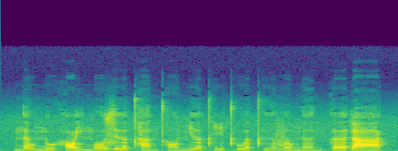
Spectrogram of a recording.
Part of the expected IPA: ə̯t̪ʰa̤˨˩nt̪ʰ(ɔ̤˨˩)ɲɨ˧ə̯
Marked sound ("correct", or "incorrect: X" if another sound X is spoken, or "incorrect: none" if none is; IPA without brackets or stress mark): correct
